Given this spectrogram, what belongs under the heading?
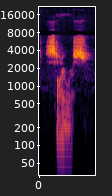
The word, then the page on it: Cyrus: /ˈsaɪɹəs/; Southern England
